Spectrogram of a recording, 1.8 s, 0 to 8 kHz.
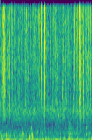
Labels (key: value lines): label: biophony
recorder: SoundTrap 300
